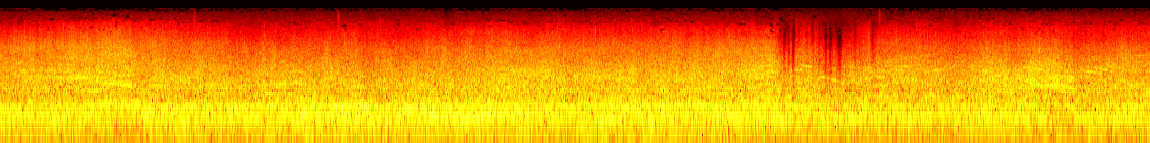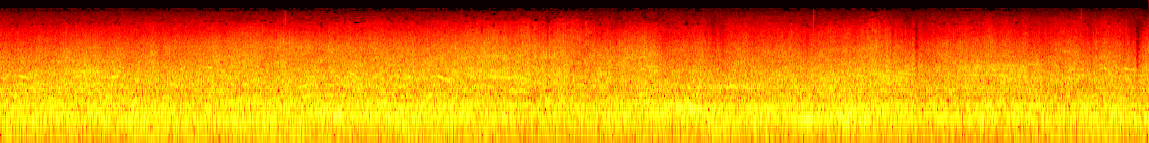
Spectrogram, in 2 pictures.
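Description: Sprint car engines roar loudly.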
